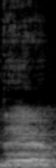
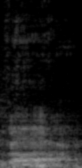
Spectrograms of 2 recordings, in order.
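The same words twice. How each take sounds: First: The word begins with a th sound. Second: The word begins with an f sound. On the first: "instead of saying there" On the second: "in London, they turn it into an F"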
